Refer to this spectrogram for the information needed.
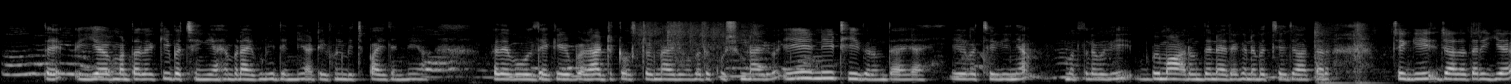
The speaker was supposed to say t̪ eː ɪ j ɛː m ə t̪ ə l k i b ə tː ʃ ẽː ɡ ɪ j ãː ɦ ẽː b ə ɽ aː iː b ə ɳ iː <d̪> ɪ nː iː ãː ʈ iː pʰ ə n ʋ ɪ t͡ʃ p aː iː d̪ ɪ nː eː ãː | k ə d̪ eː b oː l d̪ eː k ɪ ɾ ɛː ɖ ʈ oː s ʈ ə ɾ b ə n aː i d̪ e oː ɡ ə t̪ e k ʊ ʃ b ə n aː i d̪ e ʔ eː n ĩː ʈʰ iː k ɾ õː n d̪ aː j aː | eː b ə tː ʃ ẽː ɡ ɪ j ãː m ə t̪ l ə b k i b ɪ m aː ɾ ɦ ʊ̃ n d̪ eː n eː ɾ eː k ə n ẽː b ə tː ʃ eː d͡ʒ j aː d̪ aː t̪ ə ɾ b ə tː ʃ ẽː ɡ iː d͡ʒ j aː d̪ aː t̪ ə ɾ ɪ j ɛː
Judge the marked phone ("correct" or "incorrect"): correct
